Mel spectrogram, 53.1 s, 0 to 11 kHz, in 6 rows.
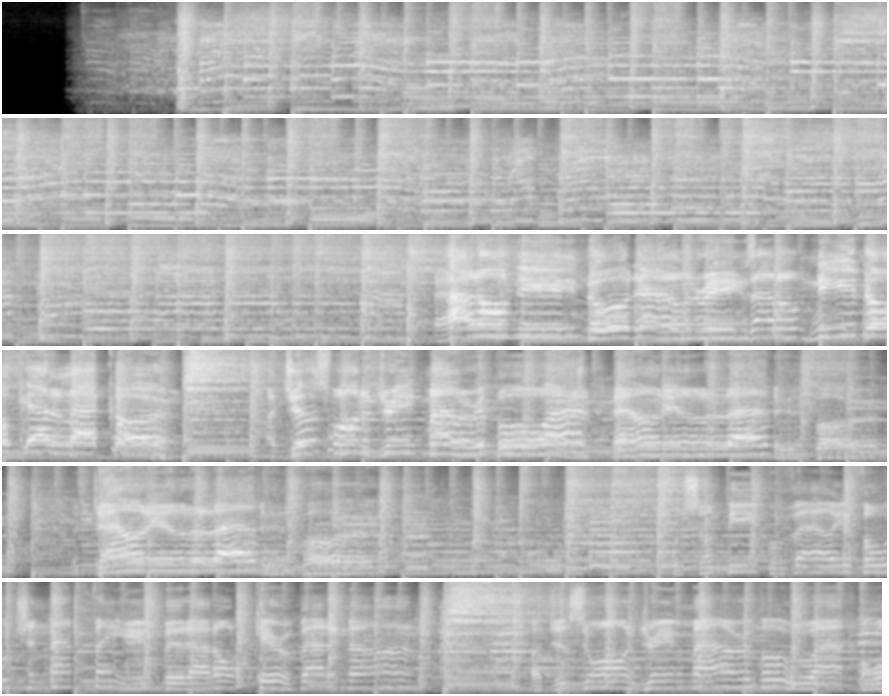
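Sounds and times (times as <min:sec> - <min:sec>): live country blues band: 0:01.7 - 0:53.0
pedal steel guitar: 0:01.8 - 0:53.0
man singing: 0:18.5 - 0:39.7, 0:41.2 - 0:53.0.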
